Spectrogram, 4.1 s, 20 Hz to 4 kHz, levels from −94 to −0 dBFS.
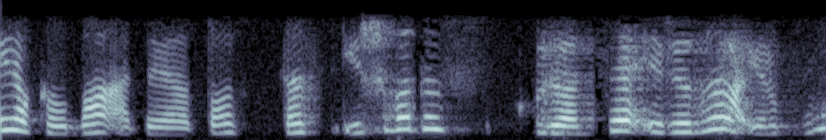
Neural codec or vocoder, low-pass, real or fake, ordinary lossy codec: none; 3.6 kHz; real; AAC, 16 kbps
